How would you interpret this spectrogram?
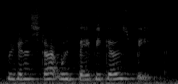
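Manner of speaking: ordinary delivery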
